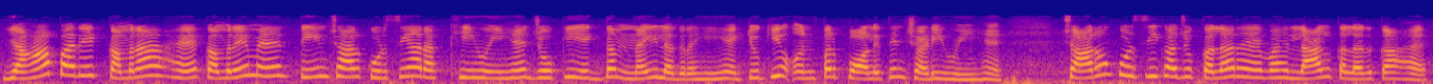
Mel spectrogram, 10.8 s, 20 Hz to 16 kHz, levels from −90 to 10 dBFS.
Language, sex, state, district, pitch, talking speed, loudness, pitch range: Hindi, female, Uttarakhand, Uttarkashi, 315 Hz, 205 wpm, -15 LUFS, 280-355 Hz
